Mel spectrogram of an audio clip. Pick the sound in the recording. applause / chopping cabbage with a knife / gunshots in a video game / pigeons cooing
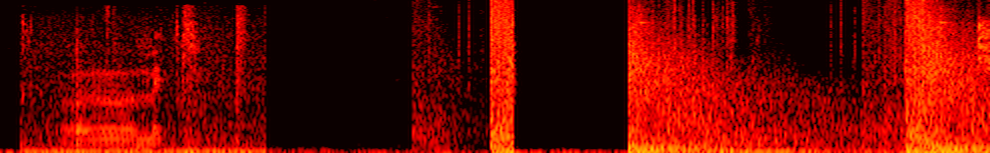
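gunshots in a video game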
